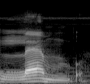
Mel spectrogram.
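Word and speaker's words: lamb: পি দেওয়া আছে ল্যাম্প, এল এ এম বি দেওয়া আছে যার উচ্চারণটা হচ্ছে ল্যাম্প, মেষ শাবক, এই বি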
